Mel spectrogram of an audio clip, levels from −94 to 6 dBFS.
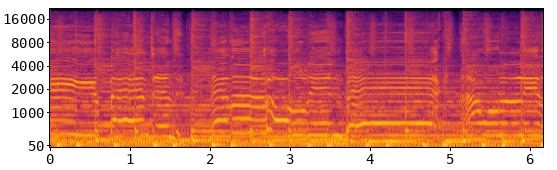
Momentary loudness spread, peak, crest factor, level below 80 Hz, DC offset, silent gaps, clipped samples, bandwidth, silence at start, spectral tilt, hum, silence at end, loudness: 2 LU; 0 dBFS; 10 dB; -20 dBFS; under 0.1%; none; under 0.1%; over 20 kHz; 0 s; -5 dB/octave; none; 0 s; -10 LUFS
